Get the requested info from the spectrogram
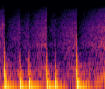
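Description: A series of dull low thumps, roughly every half second, over a deep hum.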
